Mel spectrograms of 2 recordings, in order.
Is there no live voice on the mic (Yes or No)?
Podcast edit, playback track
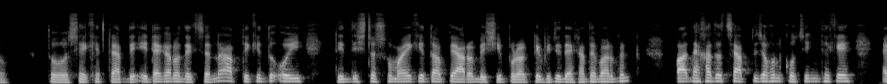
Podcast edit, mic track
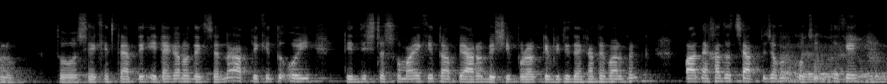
No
